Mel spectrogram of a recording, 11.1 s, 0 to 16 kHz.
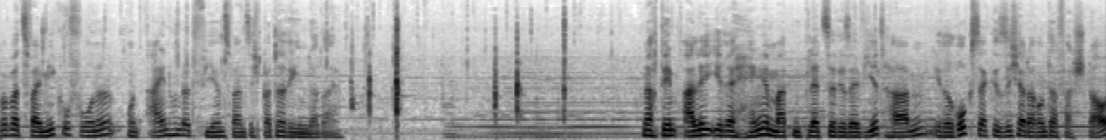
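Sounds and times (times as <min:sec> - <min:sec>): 
speech: 0:00.0 - 0:03.5, 0:06.4 - 0:11.0
pouring rain at a harbour: 0:00.0 - 0:11.0
loud drops striking a hard surface: 0:03.4 - 0:04.2, 0:04.9 - 0:05.8.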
